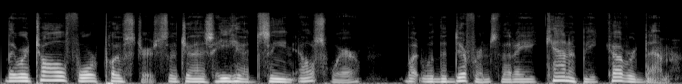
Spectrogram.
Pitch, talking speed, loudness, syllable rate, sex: 130 Hz, 175 wpm, -16 LUFS, 5.2 syllables/s, male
